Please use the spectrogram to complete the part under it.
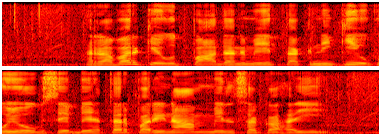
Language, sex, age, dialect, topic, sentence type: Magahi, male, 31-35, Central/Standard, banking, statement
